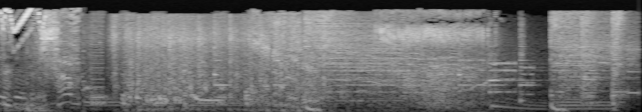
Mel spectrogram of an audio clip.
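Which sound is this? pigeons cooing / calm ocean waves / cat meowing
pigeons cooing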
